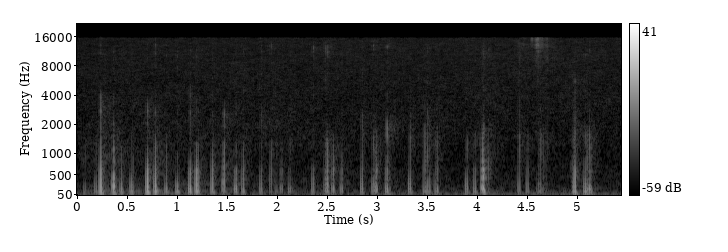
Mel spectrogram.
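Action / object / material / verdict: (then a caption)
scrape / round cork trivet scratched with fingernails / cork / none. Long painted nails scratch a round, flat cork trivet, a thin solid disc held in both hands. The result is a quick, uneven series of short, dry, muffled scratches, low in tone with almost no ring, each stopping almost at once.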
